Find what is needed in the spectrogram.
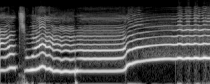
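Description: A woman singing unaccompanied in a high voice: a few short notes, then a long held note that jumps up to a higher long held note with vibrato just past halfway.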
